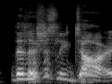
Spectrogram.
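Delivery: over-the-top theatrical reading, booming and very loud. Reading a short book pitch aloud: exaggerated drama voice. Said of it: "Let's do it in a drama voice".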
